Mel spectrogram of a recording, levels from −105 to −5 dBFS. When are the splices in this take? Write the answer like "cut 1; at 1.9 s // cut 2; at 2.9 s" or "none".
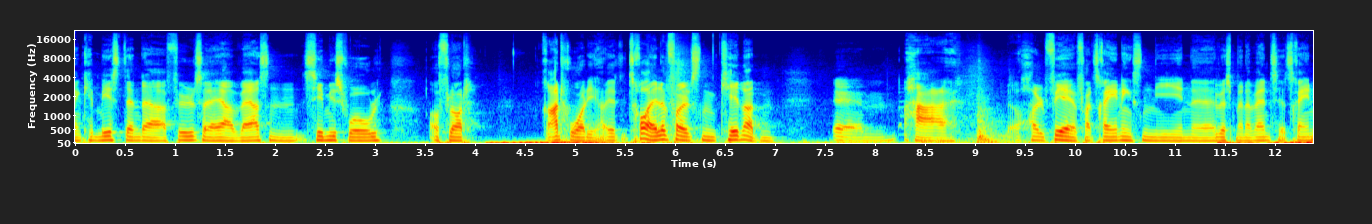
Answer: cut 1; at 8.2 s // cut 2; at 11.4 s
